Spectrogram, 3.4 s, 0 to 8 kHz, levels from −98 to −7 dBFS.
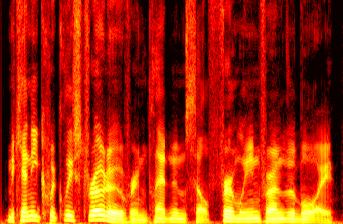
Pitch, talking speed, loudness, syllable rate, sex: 105 Hz, 225 wpm, -17 LUFS, 6.9 syllables/s, male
